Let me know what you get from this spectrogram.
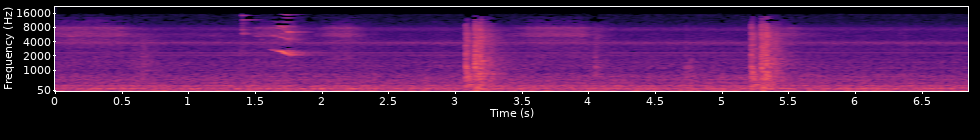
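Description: Steady electrical hum of a standing electric train, with two sharp clunks about two seconds apart and a brief falling squeal before them.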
